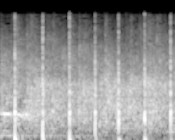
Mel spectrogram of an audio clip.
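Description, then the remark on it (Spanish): An audience claps in steady unison, about seven sharp, evenly spaced claps in under two seconds, over a faint murmur of voices, giving applause to the Mashiach. “Dale un fuerte aplauso al Mashiach.”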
